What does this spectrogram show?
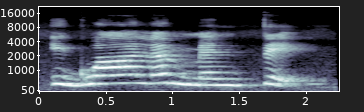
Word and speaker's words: igualmente: Now, igualmente, which means same here. Igualmente, igualmente. It's a big word, but if you keep pronouncing, it's simple.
